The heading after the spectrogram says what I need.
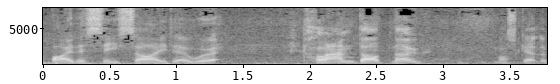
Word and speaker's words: Llandudno: We're at Llandudno, must get the pronunciation correct, and we are going to be doing some filming locations.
